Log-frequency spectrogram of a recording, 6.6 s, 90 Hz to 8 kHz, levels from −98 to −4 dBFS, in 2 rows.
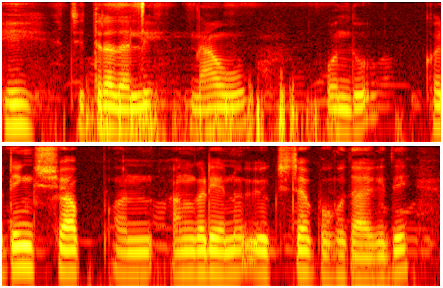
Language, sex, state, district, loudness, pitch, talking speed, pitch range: Kannada, male, Karnataka, Koppal, -29 LUFS, 140 Hz, 80 wpm, 135-145 Hz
